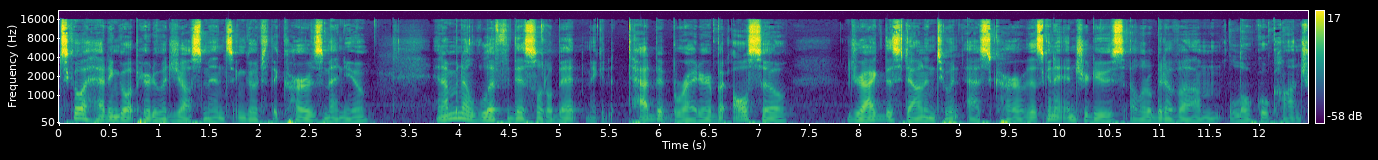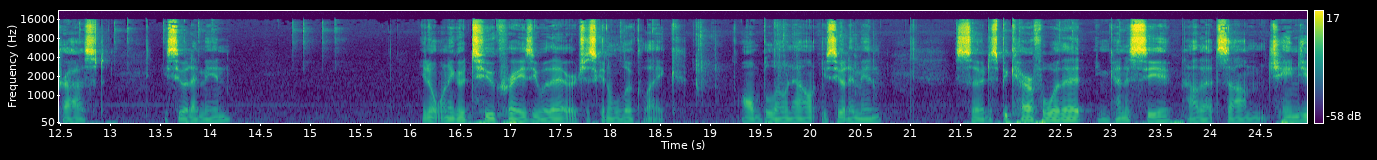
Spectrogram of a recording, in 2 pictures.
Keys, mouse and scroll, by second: 0.9 click, 2.5 click, 4.3-6.5 drag, 7.9-10.4 drag, 11.6 click, 12.0 click, 12.6 click, 13.0 click, 13.5 click, 13.8 click, 14.8 click, 15.1 click, 18.1 click, 18.8 ctrl+z, 19.7 ctrl+shift+z, 20.2 ctrl+z, 21.4 click, 21.9 click, 22.4 click, 23.0 click.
